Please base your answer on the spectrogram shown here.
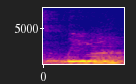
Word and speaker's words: Lima: information, Chairman, her name is pronounced Lima.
